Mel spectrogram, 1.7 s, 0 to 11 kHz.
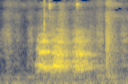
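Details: Purebred Rottweiler puppies, 24 days old, offspring of Vietnamese champion Loki and Siro, at their first meal; a short, tonal whining yelp swells mid-clip and fades, with a softer echoing cry after it over a faint background hum.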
